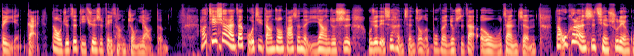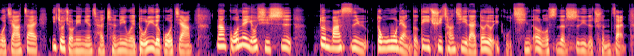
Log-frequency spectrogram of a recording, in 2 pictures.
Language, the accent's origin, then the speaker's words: Chinese; Taiwan; 我们台湾人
